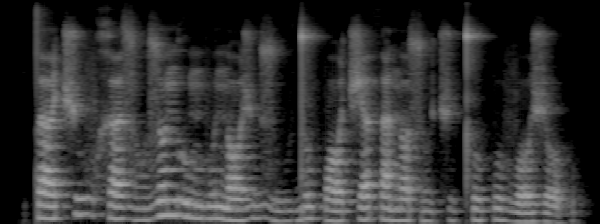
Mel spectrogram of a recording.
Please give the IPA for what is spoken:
t̪ɐt͡ʃṳv xɐzɔ̤zon ɣumvunɔʒṳ zṳd̪u pɔt͡ʃɐ θanɔso̤t͡ʃṳ t̪ʰupu vo ʒop

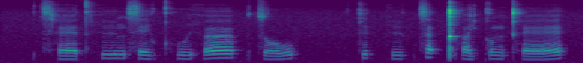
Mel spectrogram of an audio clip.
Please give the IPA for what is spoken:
t͡sʰɛː˨˧t̪ʰyː˥ŋse˧j kʷʰiː˧hœː˥ | t͡so˨˥w | kɪ˧k̚hyː˨˥k̚sɐ˥t̚ kʰɐ˨˧jkʊ˧ŋkʰɛː˨˥

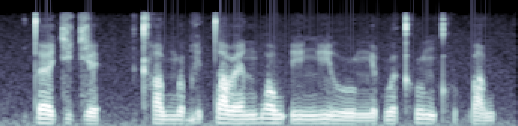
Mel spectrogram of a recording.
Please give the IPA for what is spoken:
t̪ɛː˧t͡ɕi˩t͡ɕe˩˧ | kʰa˧wmu˩ə̯biː˧˥t̚t̪a˥˨ ʋɛː˧˥nbɔː˧w ʔiː˧ŋiː˥˨ ʋuː˩ ŋe˩˧pu˧˥ə̯kʰuː˥˨ŋ kʰu˥˨k̚pa˧˥w

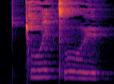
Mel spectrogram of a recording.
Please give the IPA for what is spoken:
ǀui̯ tʼuy̯

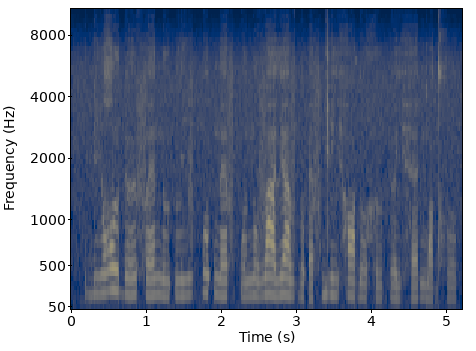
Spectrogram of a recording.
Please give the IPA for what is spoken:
ɗi˩˧ʁʷɯ˥˧ ɗø˩˧fɛ˩˧nɯ˩ʔli˩˧v k͡pʊ˥˧ʔnɛ˩˧fk͡pʊ˩˧nʊ˩ va˥˧lʲa˥˧v ɗʊ˩ʔɛ˩f ɡi˥˧lʲhɒ˥˧ ɗʊ˩˧hɯ˩ɓø˩lʲ hɛ˩˧ŋ͡mɒ˩dxʊ˩

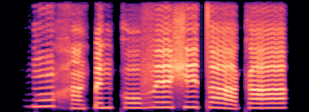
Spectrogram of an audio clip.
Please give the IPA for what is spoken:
ɡɔ̃˦hã˨k͡pɛ˧ŋ kɔ˧ vɛ˧ ʃe˦taː˦˨ka˦

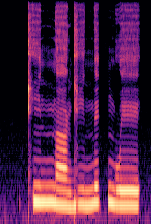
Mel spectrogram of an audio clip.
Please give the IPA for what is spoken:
kʰĩ˧nn̪ã˨˩ɡi˨˩n̪e˦k̚ n̪we˧

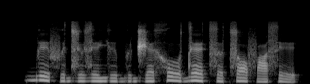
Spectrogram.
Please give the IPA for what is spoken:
befɪd͡zʏze jɪbʏd͡ʒɛ xo dɛt͡sə t͡sɔfɑse

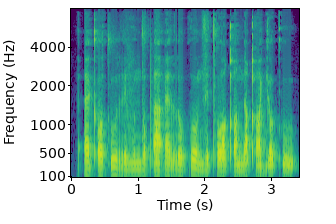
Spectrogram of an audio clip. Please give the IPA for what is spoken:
ʔækʼɔtʼurɪ vundɔpʼaʔæ rokonzɪ tʼɔqʼɔ neqʼaɡʲɔkʼu

